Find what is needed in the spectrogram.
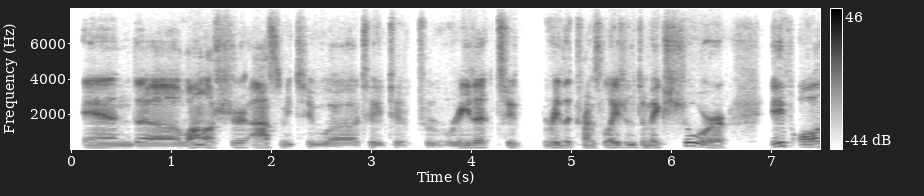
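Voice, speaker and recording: A man talks at a medium pitch with a non-native accent. His pace is very slow. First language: Chinese. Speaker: translator. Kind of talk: book club discussion. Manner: halting, many fillers and repetitions.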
